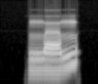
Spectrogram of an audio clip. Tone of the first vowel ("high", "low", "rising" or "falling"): rising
